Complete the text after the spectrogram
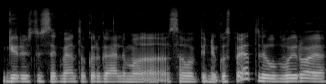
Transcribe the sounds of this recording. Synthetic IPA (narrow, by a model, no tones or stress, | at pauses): ɡʲɛɾʲɛʊsʲnʲʊsʲɛɡmʲɛnt̪ʊkʊrɡɑːlʲɪmɐ̰sɑːʋoːpʲɪnʲɪɡʊspɐɾʲeːt̪oːd̪ʲeːlˠʋɐɪɾuɔjɛ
